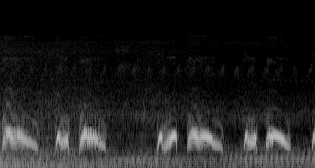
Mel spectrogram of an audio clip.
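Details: Decoy spotted dove luring wild doves gives loud, hollow coos in uneven groups. Short doubled notes alternate with longer drawn-out ones, roughly one per second, against quiet low rumble.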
